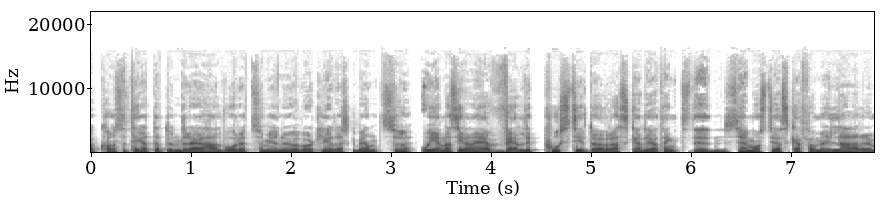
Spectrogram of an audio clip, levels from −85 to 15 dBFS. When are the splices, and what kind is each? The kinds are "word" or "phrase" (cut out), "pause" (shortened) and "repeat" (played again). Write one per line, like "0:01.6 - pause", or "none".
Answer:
0:03.2 - pause
0:06.5 - word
